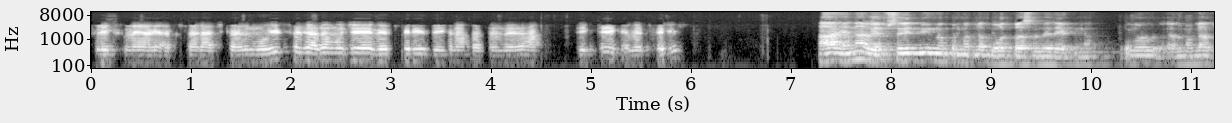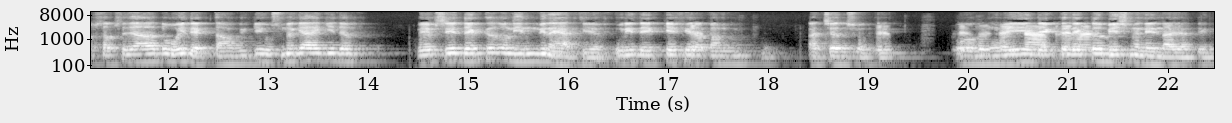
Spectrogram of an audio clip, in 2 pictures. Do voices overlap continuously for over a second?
Yes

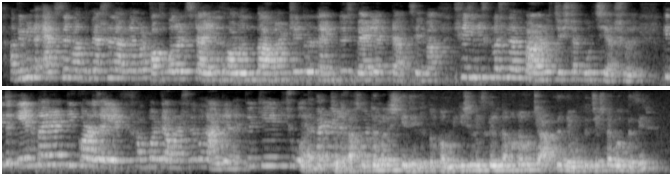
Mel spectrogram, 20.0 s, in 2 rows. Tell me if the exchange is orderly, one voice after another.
No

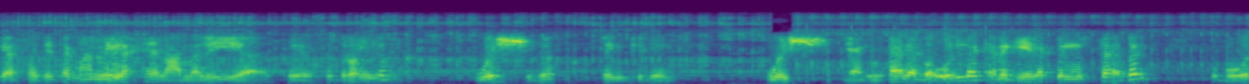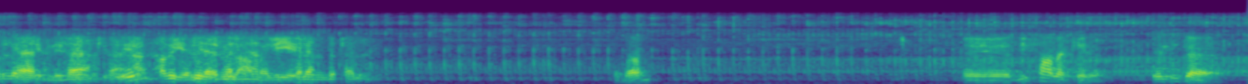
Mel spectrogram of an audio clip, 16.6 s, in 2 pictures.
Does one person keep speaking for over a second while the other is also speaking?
Yes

